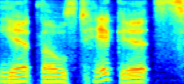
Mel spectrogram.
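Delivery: pulpit-style, fervent preacher-like delivery. Plugging the Launchpad's anniversary weekend tickets, in a Letterkenny preacher voice. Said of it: "Who is that voice?".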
